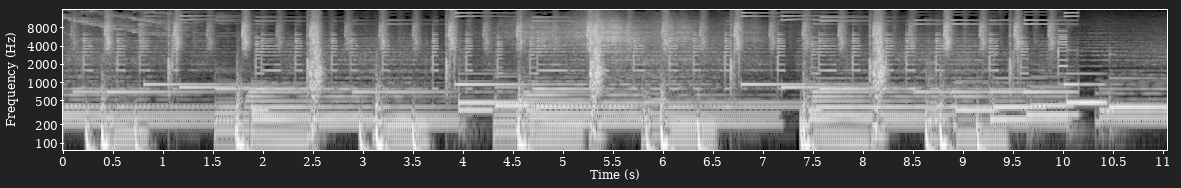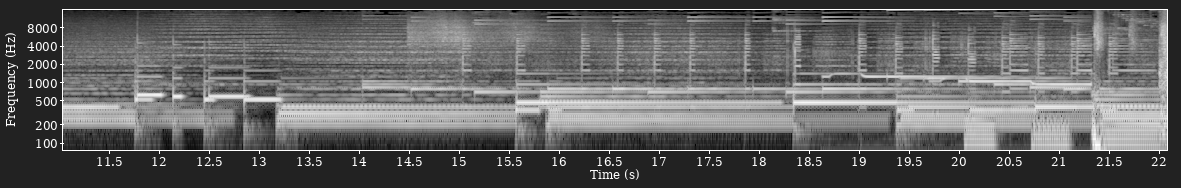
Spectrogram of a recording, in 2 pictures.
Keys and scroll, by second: 4.2-6.3 typing.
